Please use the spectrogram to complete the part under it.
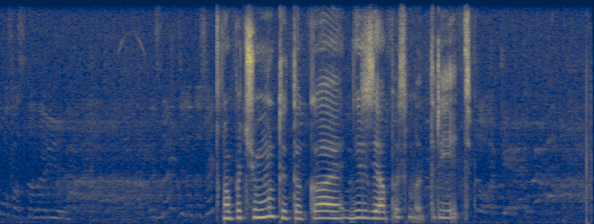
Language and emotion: Russian, sad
